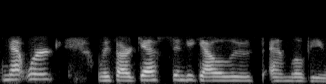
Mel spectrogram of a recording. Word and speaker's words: Gouweloos: So Gouweloos? Gouweloos.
